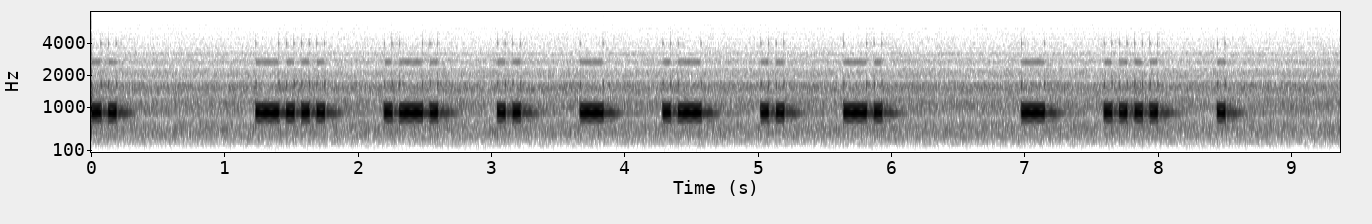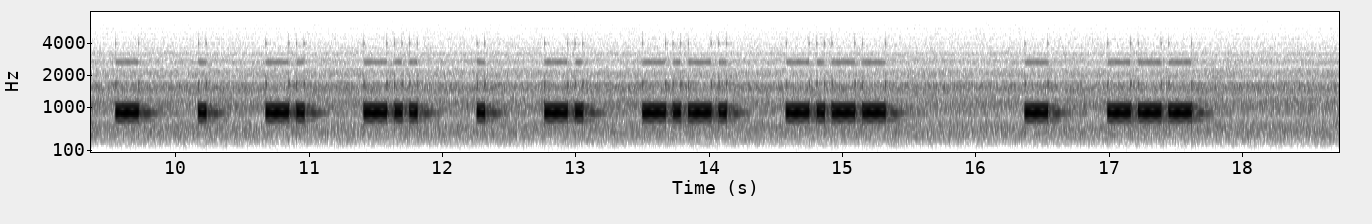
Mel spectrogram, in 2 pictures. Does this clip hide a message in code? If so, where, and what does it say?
Yes: Morse code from 0.0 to 17.7 s, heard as a keyed tone, machine-sent, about 21 wpm, spaced as for 13 wpm, 880 Hz, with room echo. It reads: … BRITAIN THE TENDENCY TO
